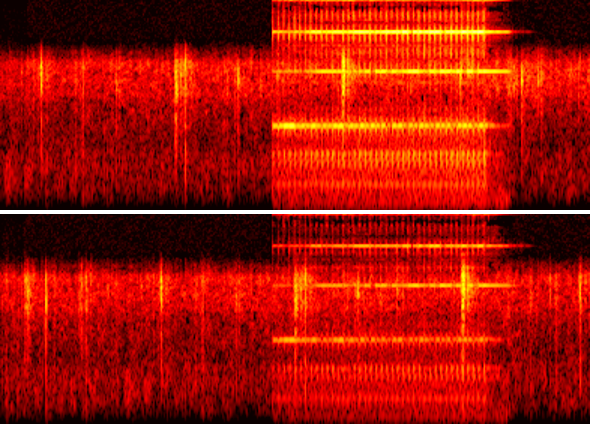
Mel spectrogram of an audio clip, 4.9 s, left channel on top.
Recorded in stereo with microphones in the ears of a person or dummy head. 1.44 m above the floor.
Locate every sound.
2.3 s a phone ringing: 60° left (ahead or behind), 0.6 m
